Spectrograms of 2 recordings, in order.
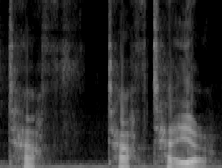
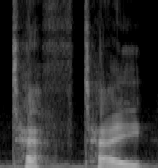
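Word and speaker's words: Tefteå: these things, so I've been pronouncing this Taftea, but that's not how you pronounce it. It is Teftea. Tefto, which I would have never have guessed from that, and I'm probably going to struggle to remember.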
